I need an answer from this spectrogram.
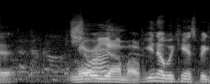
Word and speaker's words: Maruyama: the Yasaka Shrine, and we're now chilling in Mariyama Park. I think that's how you say it. Sure. Maruyama.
